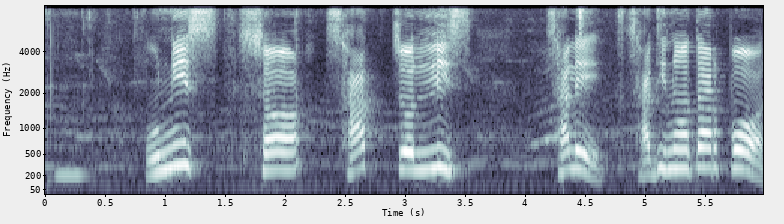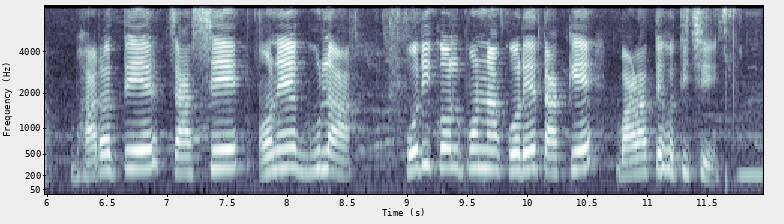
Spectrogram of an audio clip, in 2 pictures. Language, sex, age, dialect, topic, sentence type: Bengali, female, 18-24, Western, agriculture, statement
